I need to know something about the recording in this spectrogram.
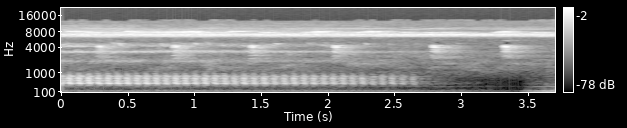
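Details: Male cane toad giving its mating call to attract females, a species that breeds all year; a fast, even trill of pulses runs for nearly three seconds and then fades, with a steady high hiss in the background.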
